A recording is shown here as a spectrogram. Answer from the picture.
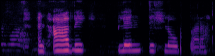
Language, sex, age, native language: Icelandic, female, 10, Icelandic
